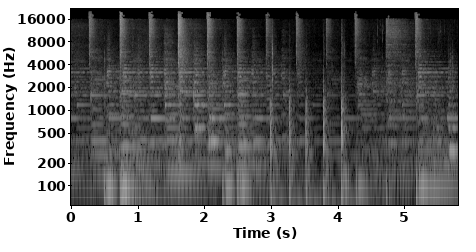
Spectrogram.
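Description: A woman knocking on the large wooden front door of a village house, a scattered run of sharp raps, soft at first and then louder in quick succession when nobody opens, over a steady tonal background with no voices.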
